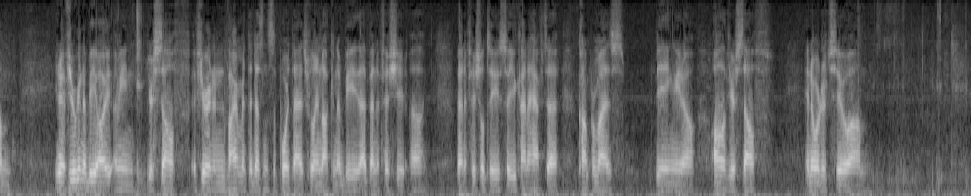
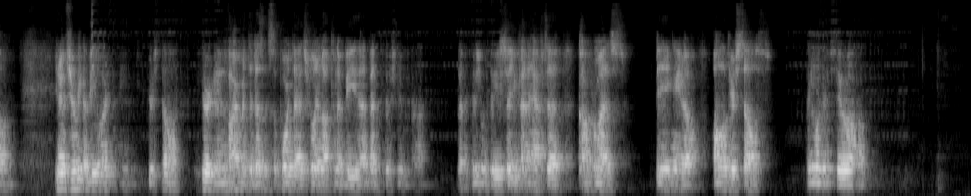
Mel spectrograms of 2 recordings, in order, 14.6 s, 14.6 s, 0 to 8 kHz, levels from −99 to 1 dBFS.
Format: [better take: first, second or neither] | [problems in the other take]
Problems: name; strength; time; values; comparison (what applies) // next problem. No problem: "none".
first | noise reduction (neural mask model DeepFilterNet 3)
